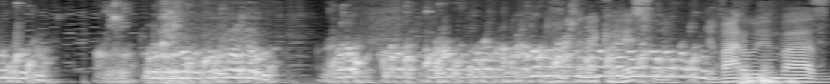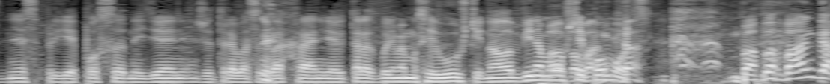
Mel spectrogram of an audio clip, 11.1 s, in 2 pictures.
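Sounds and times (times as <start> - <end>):
gargling with water in mouth: 0.0 - 5.1
speech: 0.1 - 2.7, 3.8 - 11.0.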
